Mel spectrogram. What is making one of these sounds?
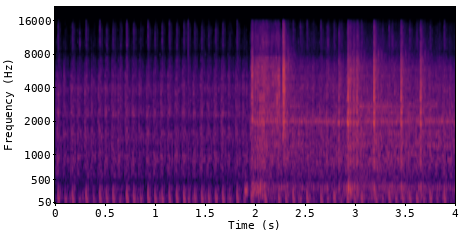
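A man stomps on a dirt bike's kick-starter.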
